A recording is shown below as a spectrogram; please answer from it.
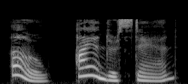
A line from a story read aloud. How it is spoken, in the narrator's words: she said happily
